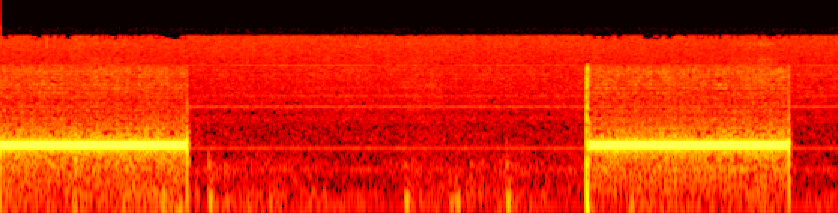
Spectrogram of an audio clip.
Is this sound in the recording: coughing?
no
